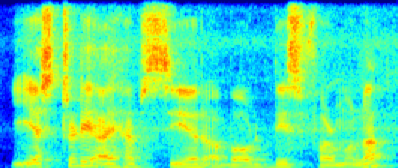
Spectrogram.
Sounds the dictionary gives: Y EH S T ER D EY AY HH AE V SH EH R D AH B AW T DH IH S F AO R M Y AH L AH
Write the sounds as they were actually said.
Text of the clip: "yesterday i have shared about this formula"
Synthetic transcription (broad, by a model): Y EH S T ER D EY AY HH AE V S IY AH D AH B AW T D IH S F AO R M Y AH L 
